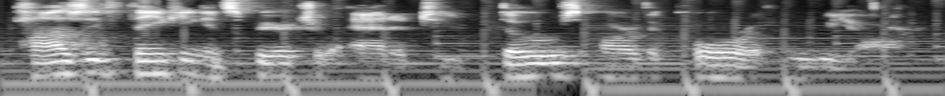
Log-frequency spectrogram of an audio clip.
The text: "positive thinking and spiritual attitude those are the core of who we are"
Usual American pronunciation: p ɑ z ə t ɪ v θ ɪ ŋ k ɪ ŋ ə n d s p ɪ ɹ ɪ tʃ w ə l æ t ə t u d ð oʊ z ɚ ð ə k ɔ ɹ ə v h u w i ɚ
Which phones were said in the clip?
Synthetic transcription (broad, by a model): p ɑ z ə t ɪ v θ ɪ ŋ k ɪ ŋ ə n s p ɪ ɹ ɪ tʃ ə l æ t ə t u d ð oʊ z ɚ ð ə k ɔ ɹ ə v h u w i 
